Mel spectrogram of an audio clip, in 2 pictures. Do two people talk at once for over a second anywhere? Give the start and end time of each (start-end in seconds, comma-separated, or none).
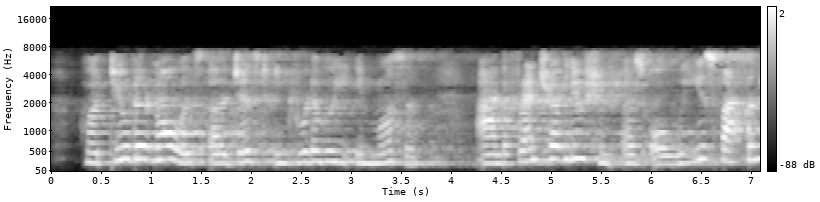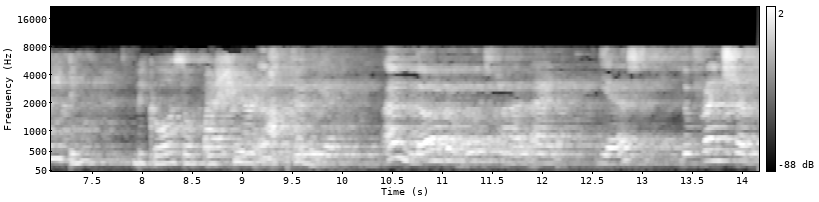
8.5-9.8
